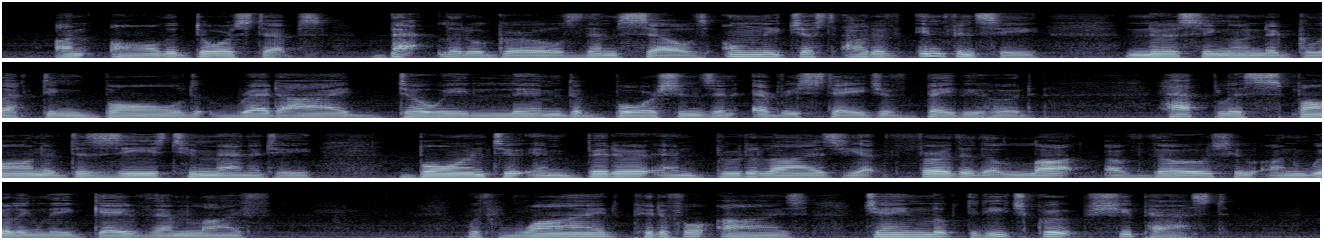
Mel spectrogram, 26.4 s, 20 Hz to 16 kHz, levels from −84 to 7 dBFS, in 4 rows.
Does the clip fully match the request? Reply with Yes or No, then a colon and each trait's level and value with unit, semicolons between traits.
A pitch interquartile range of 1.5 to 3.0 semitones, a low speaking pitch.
Yes: average, 2.7 semitones; low, 105 Hz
